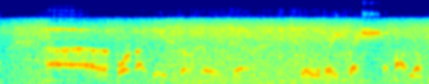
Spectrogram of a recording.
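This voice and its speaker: A man talking as an amateur radio operator over a radio transmission. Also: deep voice. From Canada. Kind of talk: ham radio contact talk. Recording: muffled radio link, loud static noise.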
